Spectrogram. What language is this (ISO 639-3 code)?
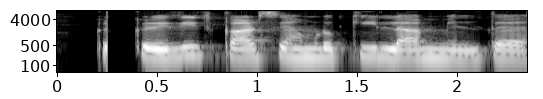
mai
